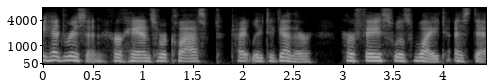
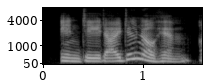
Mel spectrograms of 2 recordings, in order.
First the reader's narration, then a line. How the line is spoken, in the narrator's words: I answered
